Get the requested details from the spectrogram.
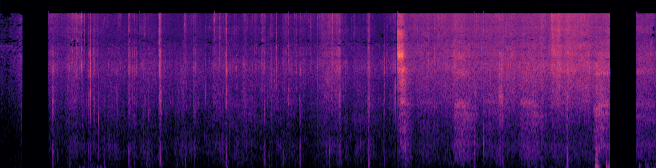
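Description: Dry grass rustles and brushes close by.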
